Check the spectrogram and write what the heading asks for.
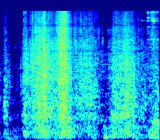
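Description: Gift wrapping paper rustling and crinkling in short bursts as it is handled, loudest just under a second in.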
